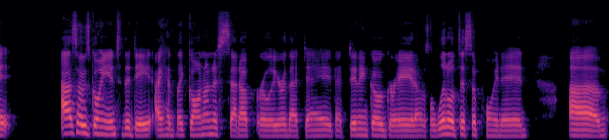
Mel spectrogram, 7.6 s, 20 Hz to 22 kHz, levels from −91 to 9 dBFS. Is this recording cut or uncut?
uncut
